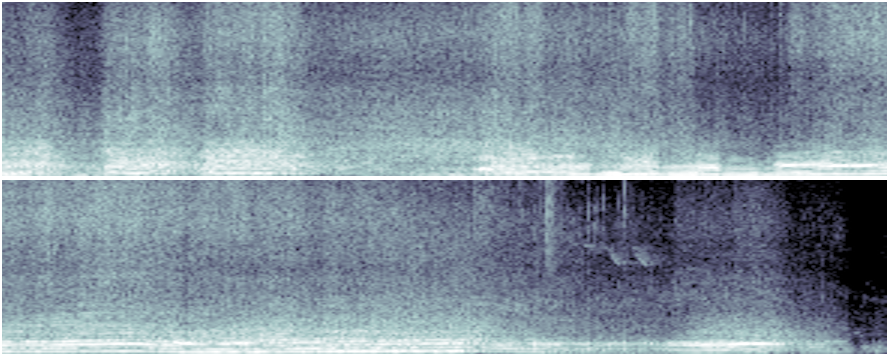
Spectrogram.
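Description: Rally car engine at high revs on a stage, its pitch climbing and dropping several times as it shifts gear and lifts off, loud as it passes and then pulling away. The sound cuts off suddenly near the end.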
